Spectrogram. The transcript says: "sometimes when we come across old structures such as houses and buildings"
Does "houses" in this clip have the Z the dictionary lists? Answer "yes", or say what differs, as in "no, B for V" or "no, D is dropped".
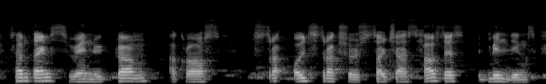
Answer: no, S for Z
